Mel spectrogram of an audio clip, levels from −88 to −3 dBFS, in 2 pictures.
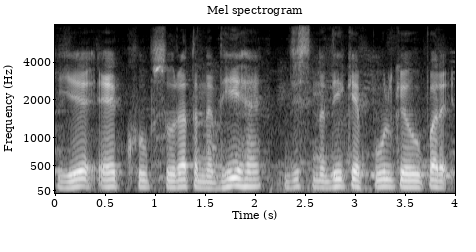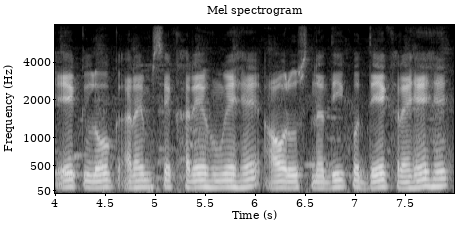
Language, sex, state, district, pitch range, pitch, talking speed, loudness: Hindi, female, Bihar, Araria, 115-125 Hz, 120 Hz, 185 wpm, -18 LUFS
